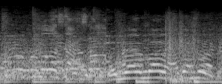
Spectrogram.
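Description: Yemeni mizmar, a double reed pipe, playing a wavering wedding procession tune with drums, over the chatter of a large crowd.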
